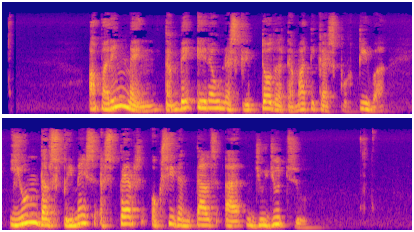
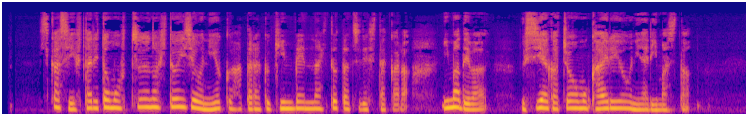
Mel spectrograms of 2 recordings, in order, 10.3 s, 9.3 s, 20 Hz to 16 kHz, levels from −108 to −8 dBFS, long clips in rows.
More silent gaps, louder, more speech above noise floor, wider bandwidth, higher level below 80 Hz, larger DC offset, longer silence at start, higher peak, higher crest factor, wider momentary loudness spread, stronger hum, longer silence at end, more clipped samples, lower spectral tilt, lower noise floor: neither; first, -22 LUFS vs -29 LUFS; first, 45 dB vs 41 dB; about the same, 11.5 kHz vs 11.5 kHz; about the same, -72 dBFS vs -74 dBFS; neither; first, 1.1 s vs 0.5 s; first, -4 dBFS vs -12 dBFS; about the same, 18 dB vs 18 dB; about the same, 12 LU vs 13 LU; neither; first, 1.3 s vs 0.7 s; neither; about the same, -5 dB/octave vs -5.5 dB/octave; second, -66 dBFS vs -70 dBFS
